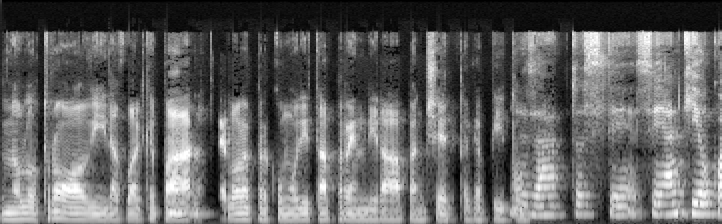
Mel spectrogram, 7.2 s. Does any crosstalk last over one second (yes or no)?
no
